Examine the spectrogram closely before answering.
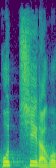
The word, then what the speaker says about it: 꽃이: 표기 글자 치은 바로 뒤로 이렇게 여음이 돼서 꽃이라고 발음을 하죠 또 마찬가지로 꽃이라고 하는 어 제시가 되어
